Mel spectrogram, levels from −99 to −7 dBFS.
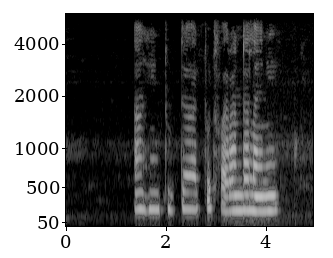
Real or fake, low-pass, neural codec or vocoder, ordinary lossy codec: real; 5.4 kHz; none; Opus, 64 kbps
